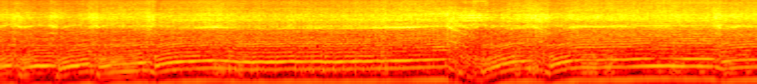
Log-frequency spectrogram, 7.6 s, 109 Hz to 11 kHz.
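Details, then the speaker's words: New two-stroke unit, cold start around 30°F after about 5 months stored on ethanol-free fuel without stabilizer, choked and primed: crisp buzz holding steady high revs, briefly dipping and recovering cleanly; normal running, as expected of a new unit. "okay runs good no surprise from a new unit"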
